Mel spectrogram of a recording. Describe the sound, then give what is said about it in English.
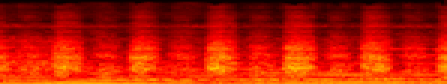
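A fat black Labrador retriever pants rapidly and steadily with its tongue lolling, quick rhythmic breaths about every quarter second, loud and alone with no talking. “A fat black Labrador retriever sat before him, head cocked to one side, tongue lolling happily.”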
